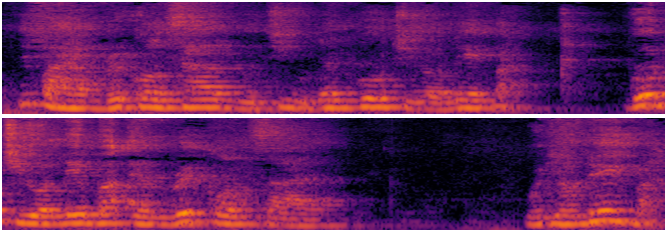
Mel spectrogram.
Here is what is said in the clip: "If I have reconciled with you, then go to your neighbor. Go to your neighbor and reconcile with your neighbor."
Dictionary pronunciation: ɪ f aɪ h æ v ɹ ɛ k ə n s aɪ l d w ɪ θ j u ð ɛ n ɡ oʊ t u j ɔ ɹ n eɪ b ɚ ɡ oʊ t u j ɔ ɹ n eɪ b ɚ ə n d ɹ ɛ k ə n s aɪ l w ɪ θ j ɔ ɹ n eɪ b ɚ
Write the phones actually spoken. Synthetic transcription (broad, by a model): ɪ f aɪ h æ v ɹ ɛ k ə n s aɪ l d w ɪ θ j u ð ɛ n ɡ oʊ t u j ɔ n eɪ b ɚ ɡ oʊ t u j ɔ n eɪ b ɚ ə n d ɹ ɛ k ə n s aɪ l w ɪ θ j ɔ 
